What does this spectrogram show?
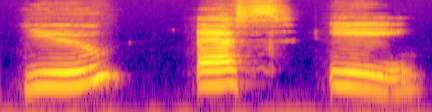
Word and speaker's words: use: spell it out loud u s e the letter u stands for the long u sound u the letter s stands for the sound z and the e is silent blend with me you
